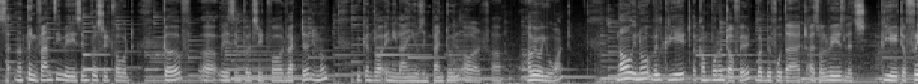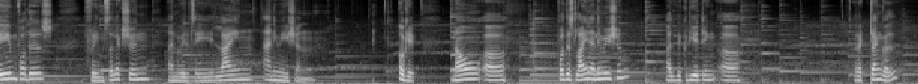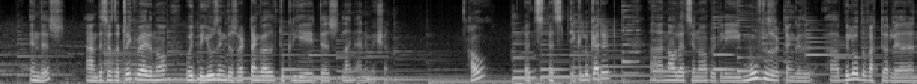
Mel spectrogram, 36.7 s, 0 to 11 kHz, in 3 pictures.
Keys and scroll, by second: 16.2-17.4 typing, 27.1 typing.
